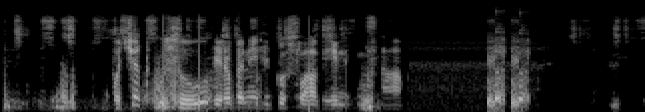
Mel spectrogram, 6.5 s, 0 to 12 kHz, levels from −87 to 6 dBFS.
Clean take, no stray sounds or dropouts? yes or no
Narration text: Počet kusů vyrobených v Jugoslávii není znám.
no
